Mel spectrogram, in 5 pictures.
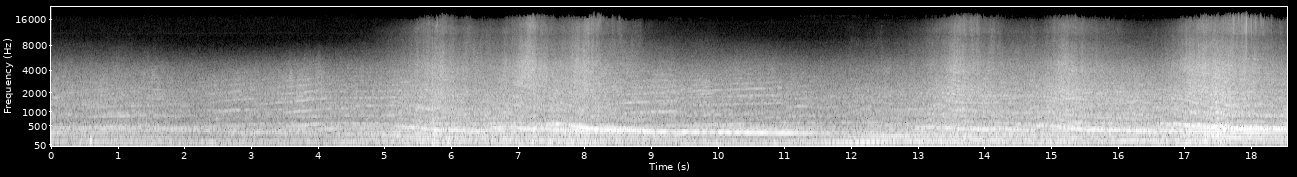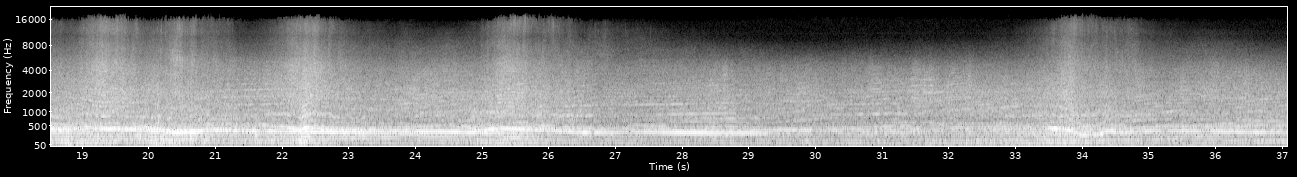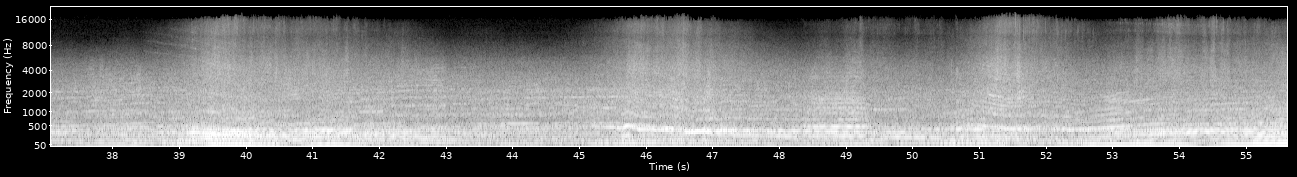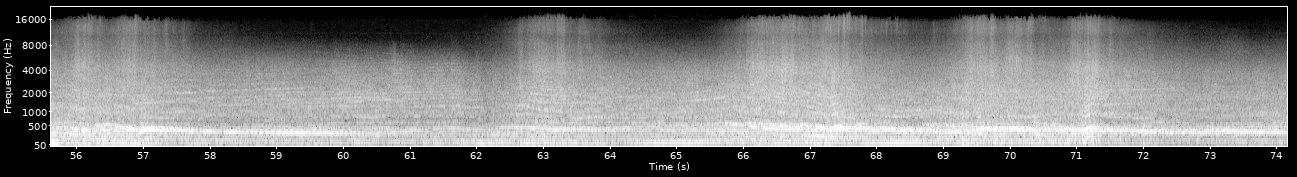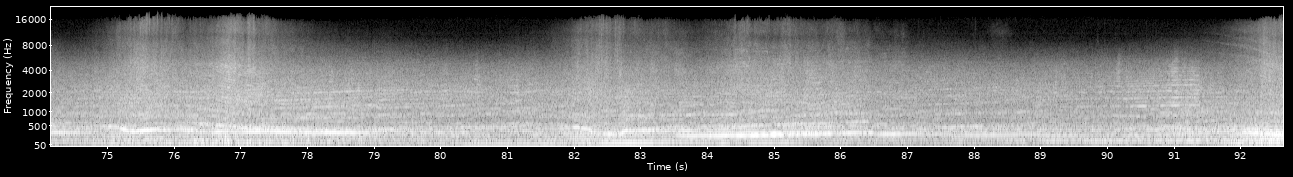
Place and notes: Scratchers Ln, West Kingsdown, Longfield, UK - British Superbikes 2005 ... FP1(contd) ...
British Superbikes 2005 ... free practice one(contd) ... the Desire Wilson stand ... one point stereo mic to minidisk ...
26 March 2005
